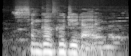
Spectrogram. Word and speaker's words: Sengoku Jidai: Sengoku Jidai.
